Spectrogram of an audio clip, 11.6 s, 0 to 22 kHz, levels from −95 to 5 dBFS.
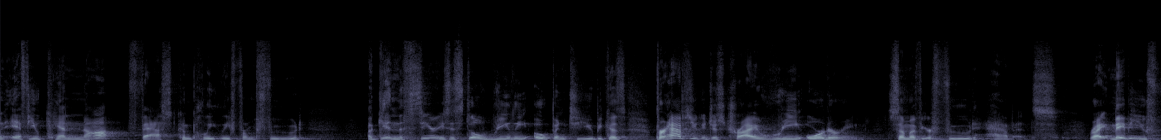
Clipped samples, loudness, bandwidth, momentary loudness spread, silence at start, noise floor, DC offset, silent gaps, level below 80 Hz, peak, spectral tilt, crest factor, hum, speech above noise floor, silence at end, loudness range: under 0.1%; -41 LUFS; 16 kHz; 15 LU; 0 s; -74 dBFS; under 0.1%; none; -88 dBFS; -16 dBFS; -5.5 dB/octave; 24 dB; none; 33 dB; 0 s; 7 LU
